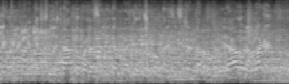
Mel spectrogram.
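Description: Speech over a steady background of crowd chatter, with several voices overlapping.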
